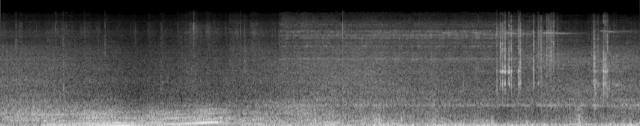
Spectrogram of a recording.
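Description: City traffic heard from a moving bicycle over a steady rumble of wind and road noise. A nearby motor vehicle's engine accelerates in the first few seconds, its pitch rising, and this is the loudest part. A few sharp clicks come near the end.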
